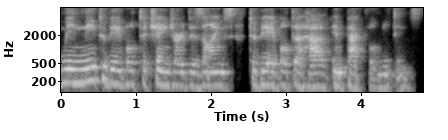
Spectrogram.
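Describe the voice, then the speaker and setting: With a strong French accent, this voice speaks at a moderate pace, somewhat breathy, with fairly even intonation. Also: woman, very deep, low pitch for a woman. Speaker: facilitator and coach. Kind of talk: casual group discussion. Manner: halting, repeats words.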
